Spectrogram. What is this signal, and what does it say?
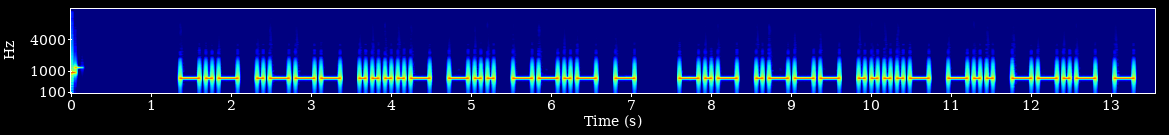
Morse code, heard as a keyed tone, about 15 wpm, 700 Hz. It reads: KJ4DQT KJ4DQT
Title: USA Call Signs Repeated 3x 15wpm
